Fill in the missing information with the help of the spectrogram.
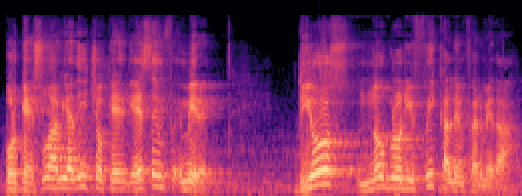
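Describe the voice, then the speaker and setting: A man's voice: on the high side, sing-song, normal speed, faint music behind. A man preaching a sermon, often repeating a refrain and restarting words with stammers.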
